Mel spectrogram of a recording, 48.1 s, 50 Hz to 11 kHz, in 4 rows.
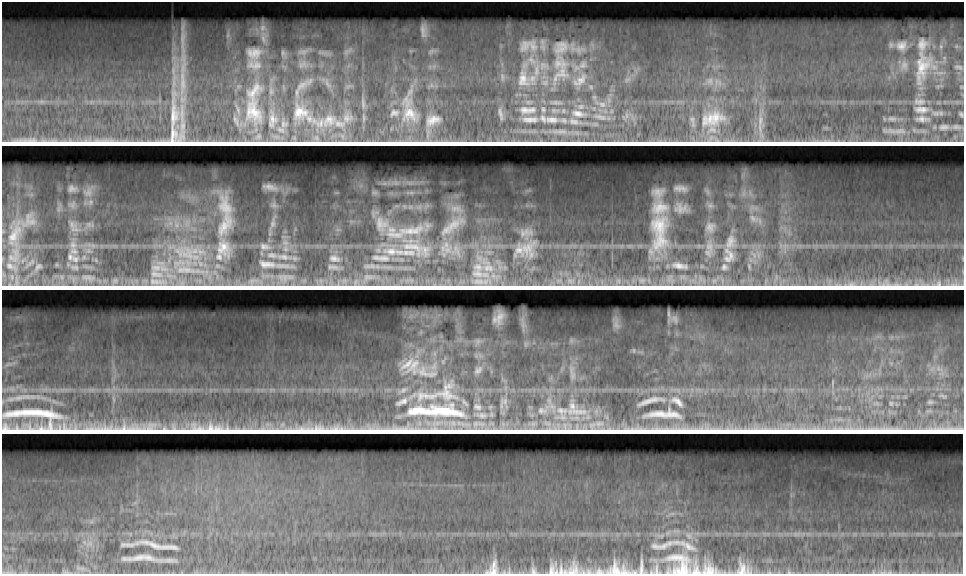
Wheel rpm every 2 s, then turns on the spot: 0, 0, 0, 0, 0, 0, 0, 0, 0, 0, 0, 0, 0, 0, 0, 0, 0, 0, 0, 0, 0, 0, 0, 0.
none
